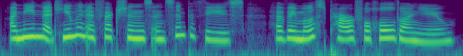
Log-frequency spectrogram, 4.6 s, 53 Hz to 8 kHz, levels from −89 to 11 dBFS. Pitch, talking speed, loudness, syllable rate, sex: 260 Hz, 180 wpm, -15 LUFS, 5.1 syllables/s, female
